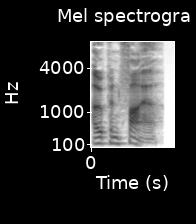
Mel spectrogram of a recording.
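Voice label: "open fire", British English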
